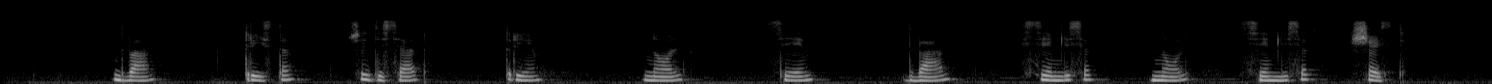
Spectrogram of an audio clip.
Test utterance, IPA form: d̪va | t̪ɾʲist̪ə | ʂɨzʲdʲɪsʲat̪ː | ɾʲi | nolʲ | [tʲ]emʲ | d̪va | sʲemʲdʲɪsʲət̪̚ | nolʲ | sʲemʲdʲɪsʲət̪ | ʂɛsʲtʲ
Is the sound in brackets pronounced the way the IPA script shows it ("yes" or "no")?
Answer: no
